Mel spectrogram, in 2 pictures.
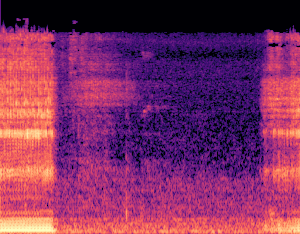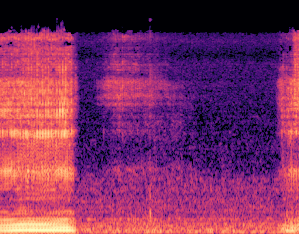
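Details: Sleeping St. Bernard Norman, tired from playing outside all day, gives loud, low, throaty snores spaced about four seconds apart, with soft airy exhales between them.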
